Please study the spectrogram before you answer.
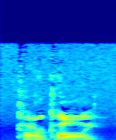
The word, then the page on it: Carnkie: English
